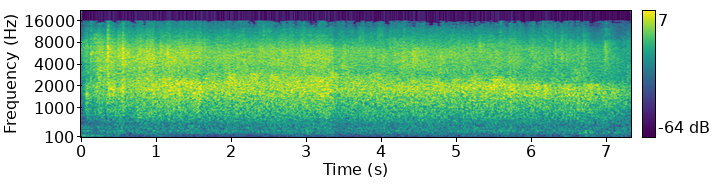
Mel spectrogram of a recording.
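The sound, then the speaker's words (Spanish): An audience at a congress breaks into steady, sustained applause for the person who staged the event, a dense wash of many hands clapping at an even loudness for several seconds with no voices over it. “se echó al hombro este Congreso y me parece que se ha ganado un aplauso de ustedes.”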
